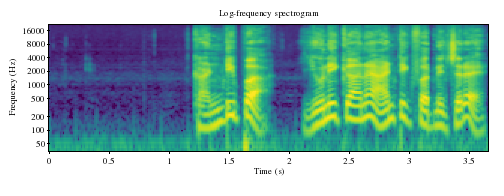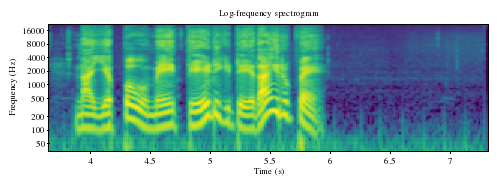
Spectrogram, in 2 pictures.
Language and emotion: Tamil, happy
